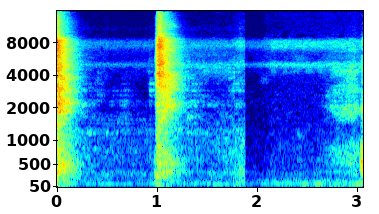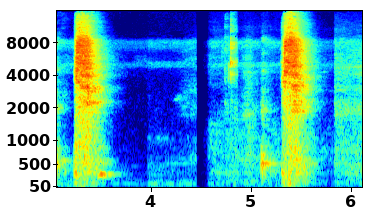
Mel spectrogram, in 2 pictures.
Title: wet rapid strong sneezes by indian girl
